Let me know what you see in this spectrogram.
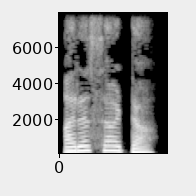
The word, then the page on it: ಅರಸಾಟ: arasāṭa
